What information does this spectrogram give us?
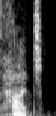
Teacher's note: The Igalas also will say ch, harsh becomes hatch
